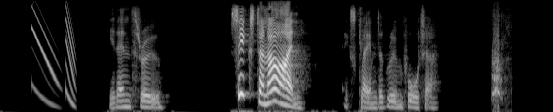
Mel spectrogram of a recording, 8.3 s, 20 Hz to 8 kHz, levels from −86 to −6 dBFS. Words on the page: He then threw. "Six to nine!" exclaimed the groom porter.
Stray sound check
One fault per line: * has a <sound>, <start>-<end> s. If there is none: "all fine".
* has a chirp, 0.5-1.2 s
* has a bark, 7.4-7.7 s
